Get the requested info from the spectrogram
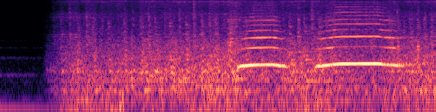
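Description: Small narrow-gauge steam locomotive running along the track with a steady rushing, then sounding its steam whistle twice over it in the second half: a short blast, then a longer one.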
